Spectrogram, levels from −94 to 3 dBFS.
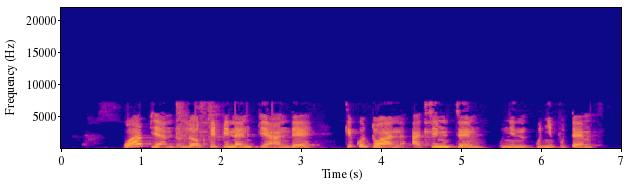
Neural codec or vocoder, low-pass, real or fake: none; 7.2 kHz; real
